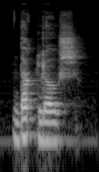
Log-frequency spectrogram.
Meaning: homeless
- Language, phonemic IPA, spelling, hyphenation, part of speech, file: Dutch, /ˈdɑk.loːs/, dakloos, dak‧loos, adjective, Nl-dakloos.ogg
